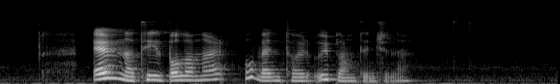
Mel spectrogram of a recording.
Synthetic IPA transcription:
ɛʋnat̪ʰɪlbɔlanaɹoːʋɛnt̪ʰɔʏɾʊ̰jblant̪ɪ̰nt͡ʃɪ̰nə̰

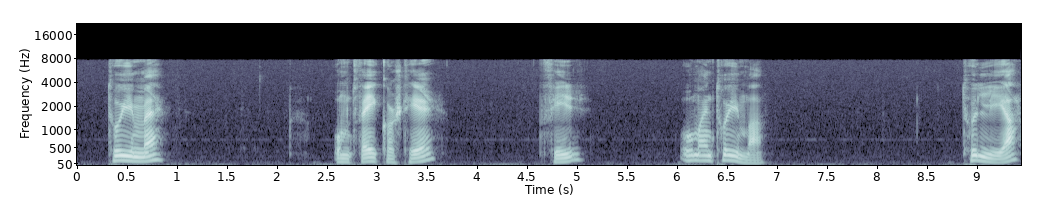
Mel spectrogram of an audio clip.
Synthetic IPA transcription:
t̪ʰʊʏmə | ʊmt̪ʰʋeɪkʰɔʂʈʰeːɹ | fɪɹ | ʊmæɪnt̪ʰʊʏmɑ̰ | t̪ʰʊljɑ

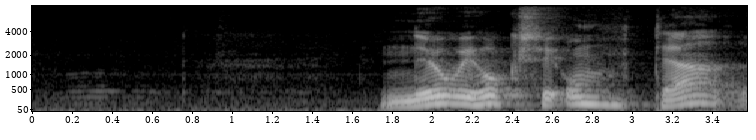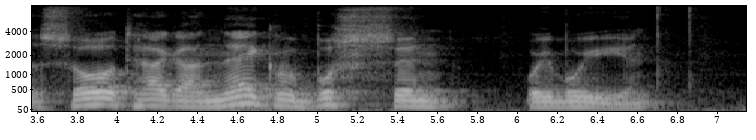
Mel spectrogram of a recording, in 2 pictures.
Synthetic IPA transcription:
nuːʋiːhʊksəʔʊmt̪ʰæːsoːt̪ʰæːɡɑːneːɡʋobʊsən | oːiːbɔʏə̰n

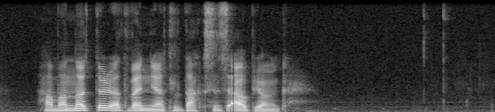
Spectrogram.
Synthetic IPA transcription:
hanʋanœt̪ːʏɹat̪ʋɛnjat̪ʰɪld̪aksɪnsa̰ːwpjɔːwɪ̰ŋkḁɹ

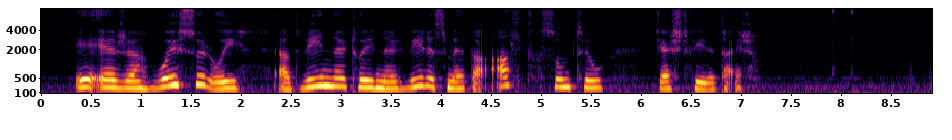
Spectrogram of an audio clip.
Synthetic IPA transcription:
ɛːʔɛːɹʋʊjsʊɾʊj | a̰t̪ʋiːnəɹt̪ʰujnɪɹʋiːɾɪsmɛːt̪a̰ʔal̥t̪sʊmt̪ʰuw | d͡ʒɛʂt̪fiːɾɪt̪ʰa̰jɾ

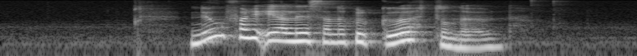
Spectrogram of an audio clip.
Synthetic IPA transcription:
nʉːfaɾɪʔeːalɛsanɔhkʊɾɡøːt̪ʊnœwn

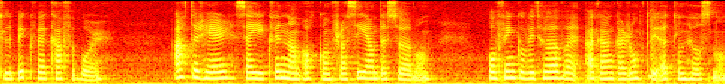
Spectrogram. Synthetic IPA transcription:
ɪlbʏɡʋəkʰafəboːɹ | ʔaht̪əɹɦeːɹsɛjəkʰʋɪnːanʔɔhkʊnfɾɑːsiːand̪əsøːʋɔ̰n | oːfɪŋkʊʋiːd̪høːʋəʔa̰ɡaŋɡaɾʊn̥t̪ʊjʔœt̪lʊnɦœlsn̩ə̰n

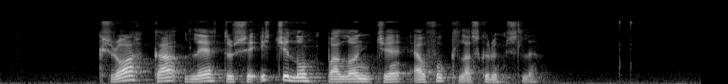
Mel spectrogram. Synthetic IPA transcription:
kʰɾaːkaleːt̪ʊɾsɪʔɪt͡ʃːɪlʊm̥palɔɲt͡ʃɪa̰wfʊkla̰skɾʏm̥slɪ̰

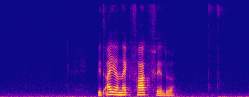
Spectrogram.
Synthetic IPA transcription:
ʋid̪ɑjɑnɛkfɑːkfeːlø

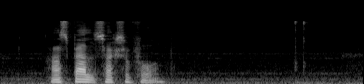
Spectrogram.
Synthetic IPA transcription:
hɑnspɛlsɑksʊfo̰ːn

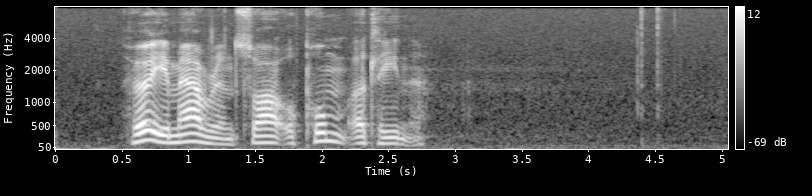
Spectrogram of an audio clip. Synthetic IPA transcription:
hœjəmæɹənsɑːʔopʰʊmɑt̪ʰliːnə̰

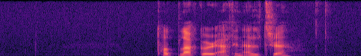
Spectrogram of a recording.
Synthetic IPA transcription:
t̪ʰɔd̪lakəɹʔa̰t̪ʰɪnʔɛ̰ld̪ɹə

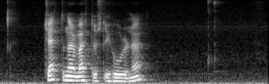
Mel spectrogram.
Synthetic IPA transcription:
t͡ʃʰɛn̥t̪ɪnaɹmœht̪ʏst̪ʏjɦuːɾɪnɪ

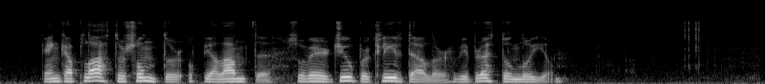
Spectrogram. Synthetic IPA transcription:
kɛŋkapʰlaːt̪ʊɹsʊnt̪ʊɹʊpialant̪ɪsɔːʋɛːɹɪt͡ʃuːpɪɹkʰliːvt̪aːlʊɹviːbɾœht̪ʊnlʊjʊ̰n

